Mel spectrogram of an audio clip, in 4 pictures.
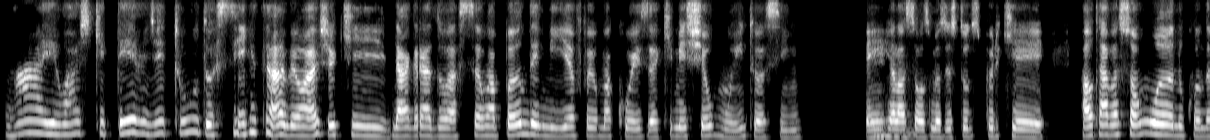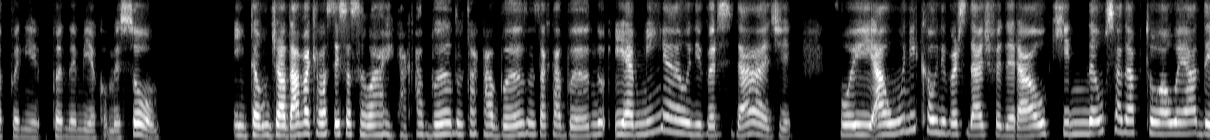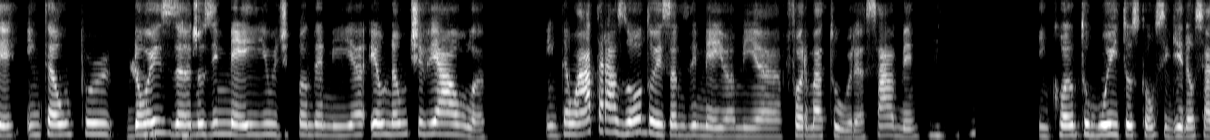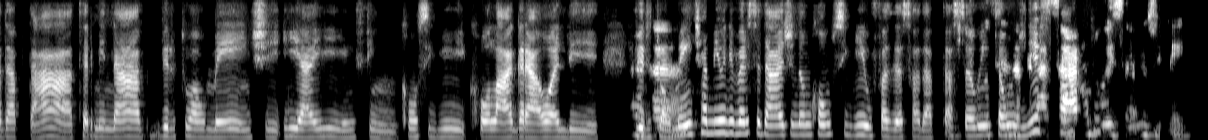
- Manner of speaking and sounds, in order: none
- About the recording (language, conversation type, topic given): Portuguese, podcast, Como foi o dia em que você se formou ou concluiu algo importante?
